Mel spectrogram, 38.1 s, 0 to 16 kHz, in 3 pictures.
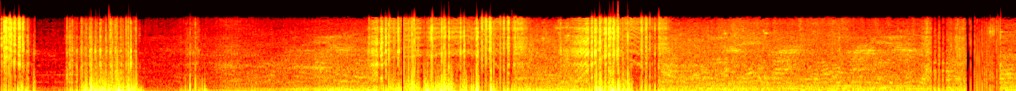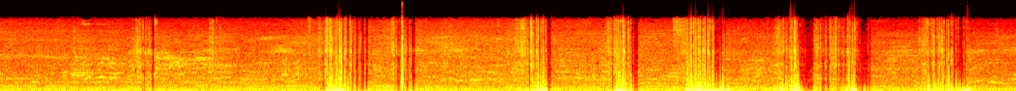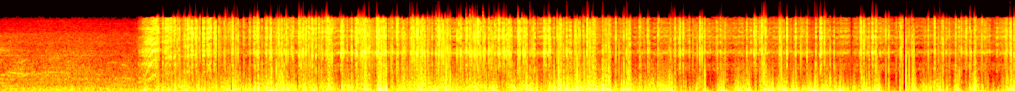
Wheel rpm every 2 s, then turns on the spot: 70, 20, 80, 80, 20, 0, 10, 0, 10, 10, 10, 10, 10, 40, 220, 230, 230, 230, 230.
0-4 18-26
